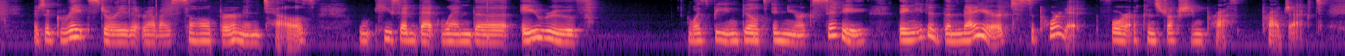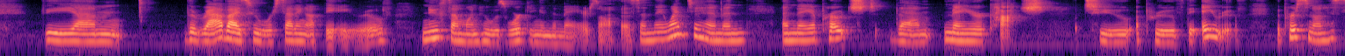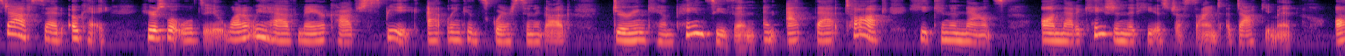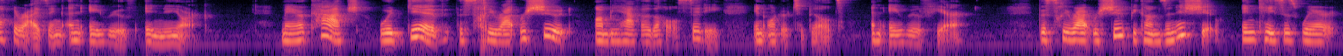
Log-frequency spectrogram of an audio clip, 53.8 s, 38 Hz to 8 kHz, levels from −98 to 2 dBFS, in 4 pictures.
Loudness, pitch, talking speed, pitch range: -26 LUFS, 170 Hz, 165 wpm, 155-185 Hz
